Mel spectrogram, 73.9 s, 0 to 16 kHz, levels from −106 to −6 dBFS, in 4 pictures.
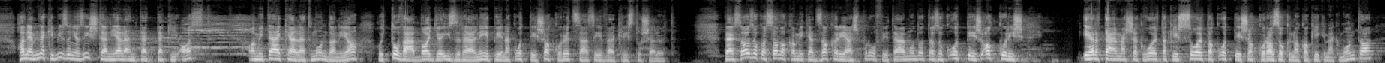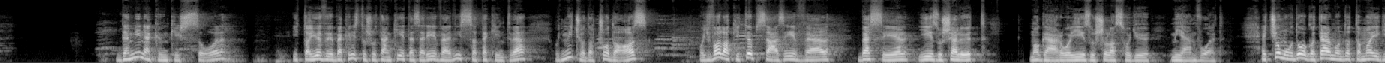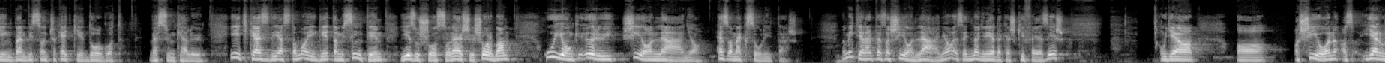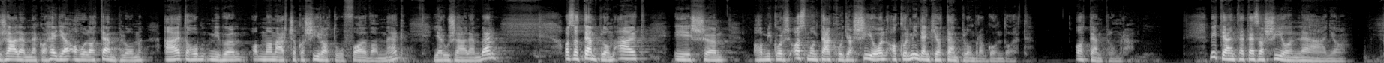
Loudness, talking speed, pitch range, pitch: -29 LUFS, 140 wpm, 125-170 Hz, 145 Hz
